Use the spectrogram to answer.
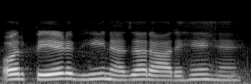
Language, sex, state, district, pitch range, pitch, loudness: Hindi, female, Jharkhand, Ranchi, 205-235 Hz, 230 Hz, -14 LUFS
